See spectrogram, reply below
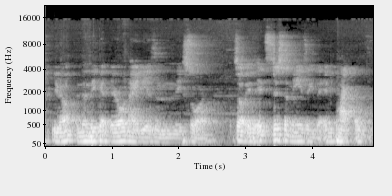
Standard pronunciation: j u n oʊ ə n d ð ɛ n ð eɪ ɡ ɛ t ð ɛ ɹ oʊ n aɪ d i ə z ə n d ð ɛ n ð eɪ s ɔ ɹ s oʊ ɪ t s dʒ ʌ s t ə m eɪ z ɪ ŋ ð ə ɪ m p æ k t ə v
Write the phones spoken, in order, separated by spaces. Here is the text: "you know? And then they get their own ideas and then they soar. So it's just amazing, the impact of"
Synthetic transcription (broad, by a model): j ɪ n oʊ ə n ð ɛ n ð eɪ ɡ ɛ t ð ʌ ɹ oʊ n aɪ d i ə z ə n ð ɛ n ð eɪ s ɔ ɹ s oʊ ɪ t s dʒ ʌ s t ə m eɪ z ɪ ŋ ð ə ɪ m p æ k t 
